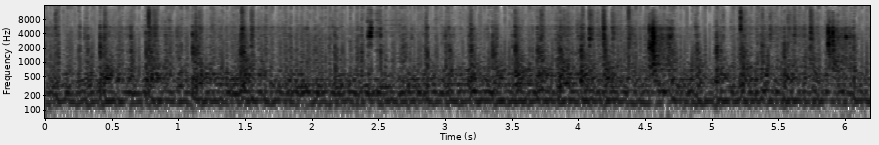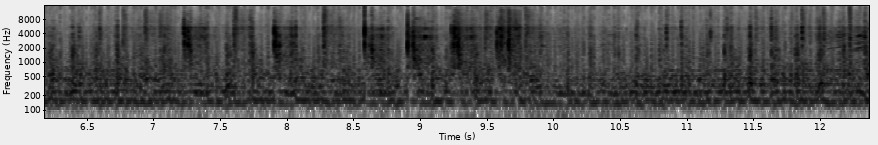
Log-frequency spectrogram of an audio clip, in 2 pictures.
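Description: Taiko ensemble beating nagado-daiko barrel drums with wooden bachi sticks, a dense, continuous run of rapid strokes.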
